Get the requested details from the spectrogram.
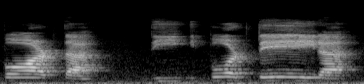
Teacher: o que a gente chama de R retroflexo, aquele R de porta, de porteira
